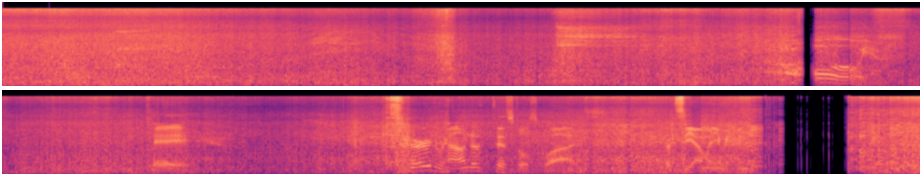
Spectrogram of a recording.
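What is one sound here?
Waves crash and wash over rocks nearby.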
